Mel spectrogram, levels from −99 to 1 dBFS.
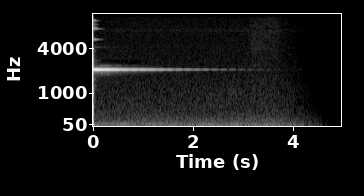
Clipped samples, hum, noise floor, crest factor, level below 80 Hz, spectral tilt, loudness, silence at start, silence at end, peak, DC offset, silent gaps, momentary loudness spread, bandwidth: under 0.1%; none; -77 dBFS; 20 dB; -62 dBFS; 0.5 dB/octave; -17 LUFS; 0 s; 3.6 s; -2 dBFS; under 0.1%; none; 26 LU; 10.5 kHz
